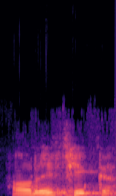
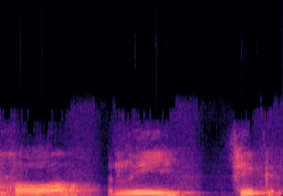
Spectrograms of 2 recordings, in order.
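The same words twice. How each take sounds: First: Said in the usual way. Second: horrific very slowly as हॉ, रि, फिक; syllable by syllable. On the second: Shown as a demonstration. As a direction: stretch horrific into three separate syllables, pausing between. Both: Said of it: "इसके कितने syllable हैं".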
